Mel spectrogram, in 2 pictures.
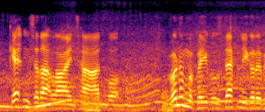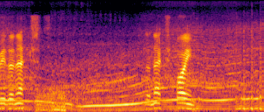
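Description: A man talks with animation into a headset microphone.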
